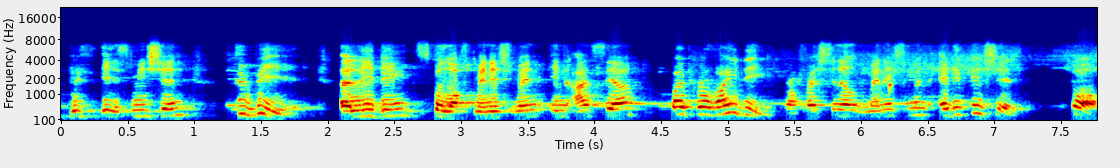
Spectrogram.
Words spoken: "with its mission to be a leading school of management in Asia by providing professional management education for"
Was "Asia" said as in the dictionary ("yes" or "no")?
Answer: no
